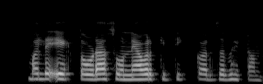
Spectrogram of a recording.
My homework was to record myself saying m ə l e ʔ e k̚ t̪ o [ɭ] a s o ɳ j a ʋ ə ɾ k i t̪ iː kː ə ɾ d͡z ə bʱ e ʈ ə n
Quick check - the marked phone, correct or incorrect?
incorrect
